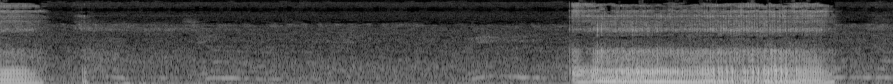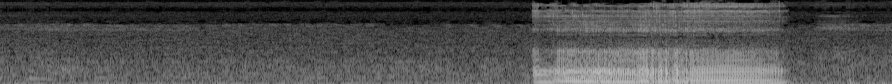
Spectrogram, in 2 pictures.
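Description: Loud, rattling snores from a sleeping small dog, about two in nine seconds, with quiet breathing between.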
